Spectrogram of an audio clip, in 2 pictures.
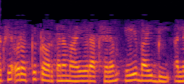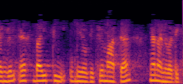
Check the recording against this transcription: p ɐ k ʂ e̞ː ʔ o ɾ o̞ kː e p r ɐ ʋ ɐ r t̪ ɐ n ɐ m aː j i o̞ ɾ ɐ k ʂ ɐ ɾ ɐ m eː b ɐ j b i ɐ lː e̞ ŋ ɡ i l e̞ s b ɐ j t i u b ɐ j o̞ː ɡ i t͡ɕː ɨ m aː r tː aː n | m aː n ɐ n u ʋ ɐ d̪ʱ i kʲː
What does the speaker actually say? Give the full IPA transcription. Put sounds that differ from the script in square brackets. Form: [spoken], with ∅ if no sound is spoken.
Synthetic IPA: p ɐ k ʂ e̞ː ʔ o ɾ o̞ kː e p r ɐ ʋ ɐ r t̪ ɐ n ɐ m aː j i o̞ ɾ ɐ k ʂ ɐ ɾ ɐ m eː b ɐ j b i ɐ lː e̞ ŋ ɡ i l e̞ s b ɐ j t i u b ɐ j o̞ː ɡ i t͡ɕː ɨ m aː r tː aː n | [ɲ] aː n ɐ n u ʋ ɐ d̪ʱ i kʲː

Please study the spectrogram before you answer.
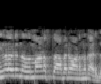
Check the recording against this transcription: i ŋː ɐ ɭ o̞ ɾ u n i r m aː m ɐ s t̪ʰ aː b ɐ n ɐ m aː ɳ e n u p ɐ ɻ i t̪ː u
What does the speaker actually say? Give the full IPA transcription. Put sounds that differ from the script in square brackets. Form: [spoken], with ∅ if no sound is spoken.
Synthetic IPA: i ŋː ɐ ɭ o̞ ɾ u n i r m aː [ɳ] ɐ s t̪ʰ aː b ɐ n ɐ m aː ɳ e [nː] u [k] ɐ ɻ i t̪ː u

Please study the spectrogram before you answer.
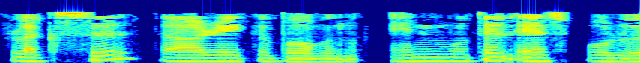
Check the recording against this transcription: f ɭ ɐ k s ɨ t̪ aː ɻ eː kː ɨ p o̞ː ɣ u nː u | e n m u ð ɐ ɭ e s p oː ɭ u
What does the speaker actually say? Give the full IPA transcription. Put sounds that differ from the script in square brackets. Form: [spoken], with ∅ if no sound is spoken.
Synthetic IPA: f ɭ ɐ k s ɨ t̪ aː ɻ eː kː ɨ p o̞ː ɣ u nː u | e n m u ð ɐ [l] e s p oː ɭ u

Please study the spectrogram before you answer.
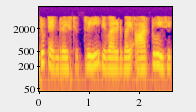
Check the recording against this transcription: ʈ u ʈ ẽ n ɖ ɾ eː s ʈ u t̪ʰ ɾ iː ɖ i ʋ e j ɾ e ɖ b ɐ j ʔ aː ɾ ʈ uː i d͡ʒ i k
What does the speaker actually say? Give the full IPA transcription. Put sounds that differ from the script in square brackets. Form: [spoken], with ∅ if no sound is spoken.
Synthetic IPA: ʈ u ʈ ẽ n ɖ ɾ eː s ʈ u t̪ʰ ɾ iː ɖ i ʋ [a] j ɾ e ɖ b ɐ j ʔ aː ɾ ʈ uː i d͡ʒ i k

